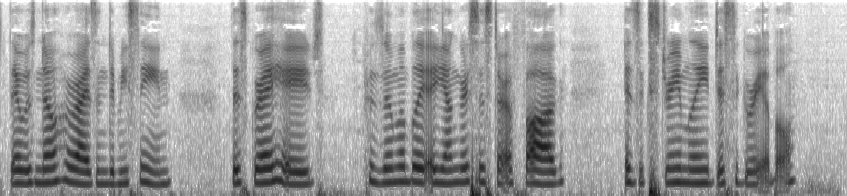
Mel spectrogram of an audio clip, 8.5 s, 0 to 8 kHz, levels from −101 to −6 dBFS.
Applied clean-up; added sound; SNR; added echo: none; none; none; none.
